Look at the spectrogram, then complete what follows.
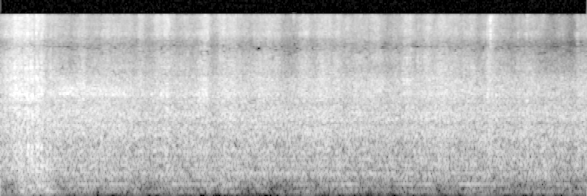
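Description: Paper tissue rustling and crinkling in the hands as it is wiped over a lip-colour tube, with a short louder crumple right at the start and softer handling noise after.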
